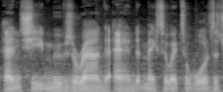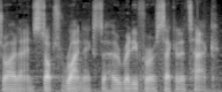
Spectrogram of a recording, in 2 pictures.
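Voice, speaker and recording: An Australian man narrating a tabletop game as dungeon master, thinking out loud and muttering to himself while he sets things up. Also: extremely low pitch, completely flat delivery, normal speed, soft background music.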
